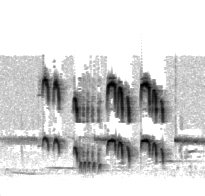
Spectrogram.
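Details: Quick series of very high, sweet twittering phrases and slurred whistles with a faint thin tone between, sung by a pointed, or sharp-nosed, tit.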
